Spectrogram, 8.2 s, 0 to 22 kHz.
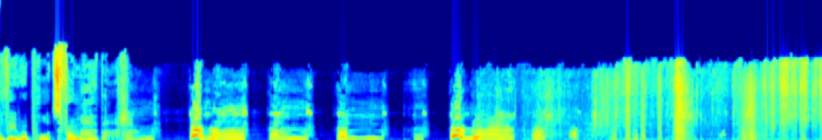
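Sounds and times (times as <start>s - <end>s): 
speech: 0.0s - 2.2s
2-year-old German Shepherd sniffer dog whining yelps: 1.2s - 5.9s
German Shepherd sniffer dog snuffling and sniffing the ground on alpine slopes: 4.9s - 8.2s.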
